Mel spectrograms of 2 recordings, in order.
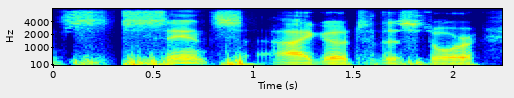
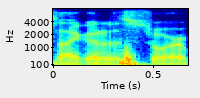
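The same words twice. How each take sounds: First: "since" leaned on, and the whole clause read slow and soft; stress on since. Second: Said in the usual way. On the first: Shown as a demonstration. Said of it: "add a subordinating conjunction". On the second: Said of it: "That actually says".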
